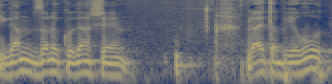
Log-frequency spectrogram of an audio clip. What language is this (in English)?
Hebrew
